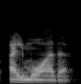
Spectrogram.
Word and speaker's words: almohada: This is an easy letter to learn in Spanish because in 99% of cases it doesn't make any sound at all. In this case, it's called silent H. Here are some examples. Hamburguesa, hermano, ahora, hacer, almohada.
